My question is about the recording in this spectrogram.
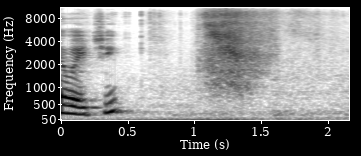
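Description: A handful of river sand set down and rubbed onto a wooden plank: a short gritty hiss about a second in, then a faint rustle.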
